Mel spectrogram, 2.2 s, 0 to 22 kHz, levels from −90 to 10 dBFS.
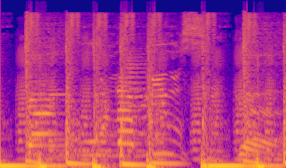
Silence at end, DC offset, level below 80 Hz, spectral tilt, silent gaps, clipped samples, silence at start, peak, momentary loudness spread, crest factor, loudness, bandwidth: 0 s; under 0.1%; -10 dBFS; -4.5 dB/octave; none; 1%; 0 s; 0 dBFS; 4 LU; 8 dB; -11 LUFS; 17 kHz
